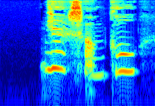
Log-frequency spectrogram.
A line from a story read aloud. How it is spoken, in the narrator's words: sobbed Caspian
